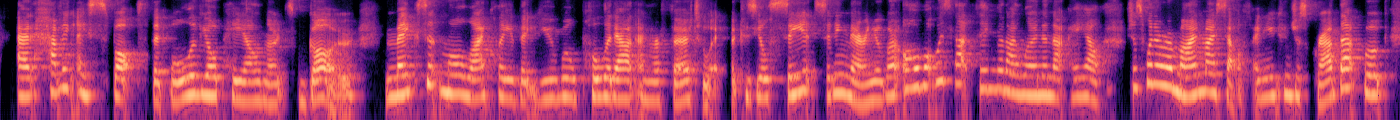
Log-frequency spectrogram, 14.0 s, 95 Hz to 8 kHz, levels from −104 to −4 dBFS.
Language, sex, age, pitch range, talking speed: English, female, 20-39, 205-265 Hz, 245 wpm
